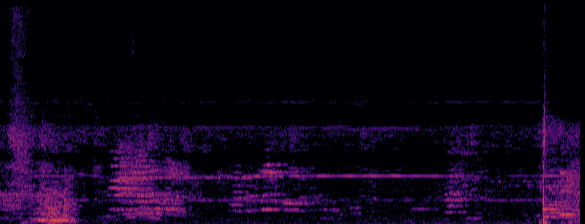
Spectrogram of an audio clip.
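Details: Simba, a pet cat sitting loaf-style and checking the camera, gives a string of short, tonal meows spread over several seconds indoors, ending with a sharp click amid faint room noise.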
